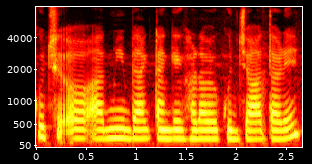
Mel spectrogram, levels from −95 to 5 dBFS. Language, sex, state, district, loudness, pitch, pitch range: Bhojpuri, female, Bihar, Gopalganj, -12 LUFS, 190 Hz, 185-195 Hz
